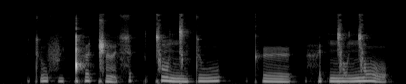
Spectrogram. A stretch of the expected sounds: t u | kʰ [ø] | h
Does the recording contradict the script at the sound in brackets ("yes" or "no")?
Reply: no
